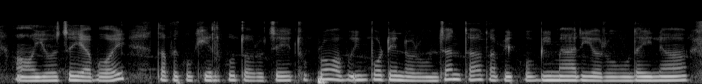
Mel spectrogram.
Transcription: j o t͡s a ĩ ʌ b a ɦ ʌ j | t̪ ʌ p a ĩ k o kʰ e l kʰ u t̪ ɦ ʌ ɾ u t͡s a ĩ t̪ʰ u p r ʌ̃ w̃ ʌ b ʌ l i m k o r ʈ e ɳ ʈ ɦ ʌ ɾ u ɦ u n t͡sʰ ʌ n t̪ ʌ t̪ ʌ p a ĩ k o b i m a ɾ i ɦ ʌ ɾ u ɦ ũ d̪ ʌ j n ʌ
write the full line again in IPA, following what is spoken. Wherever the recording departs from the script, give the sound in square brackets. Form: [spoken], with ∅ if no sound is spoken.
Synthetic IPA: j o t͡s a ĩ ʌ b [ʌ] ɦ ʌ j | t̪ ʌ p a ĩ k o kʰ e l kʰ u t̪ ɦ ʌ ɾ u t͡s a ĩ t̪ʰ u p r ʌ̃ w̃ ʌ b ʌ [∅] i m [p] o r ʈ e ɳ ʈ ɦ ʌ ɾ u ɦ u n t͡sʰ ʌ n t̪ ʌ t̪ ʌ p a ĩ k o b i m a ɾ i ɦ ʌ ɾ u ɦ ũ d̪ ʌ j n ʌ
